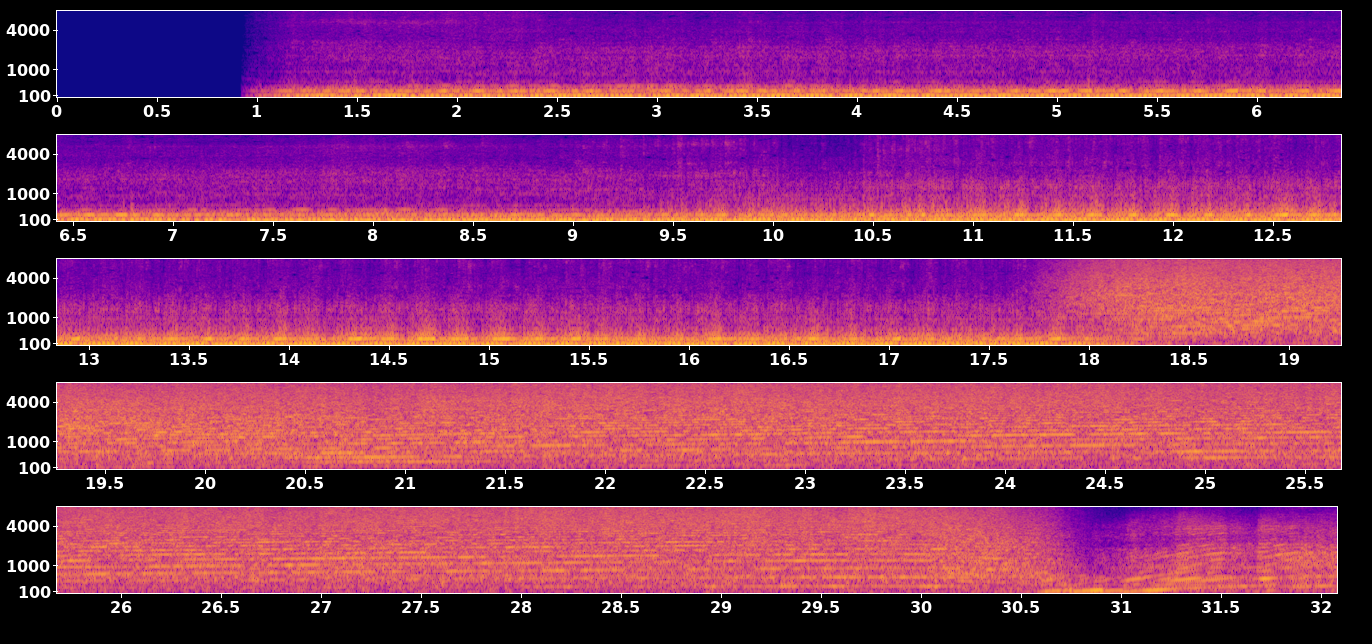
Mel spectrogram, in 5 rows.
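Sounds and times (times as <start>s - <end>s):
four-cylinder engine idling: 1.0s - 17.7s.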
